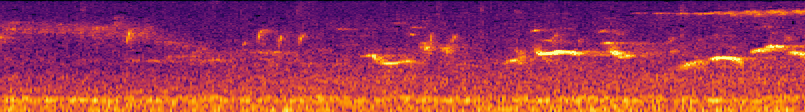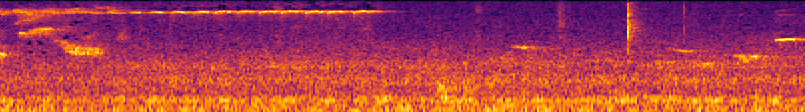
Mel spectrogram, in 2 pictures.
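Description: Faint outdoor birdsong: scattered short chirps and whistles, loudest a few seconds in, with a thin high note held for about three seconds in the middle, over a faint low hum.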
